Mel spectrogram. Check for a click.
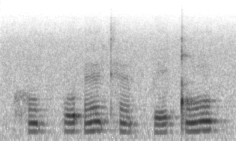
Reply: present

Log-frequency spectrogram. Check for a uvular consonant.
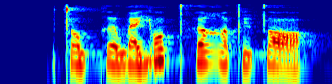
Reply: present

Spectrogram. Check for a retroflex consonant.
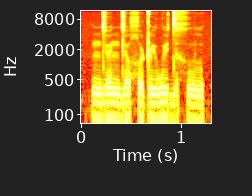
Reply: present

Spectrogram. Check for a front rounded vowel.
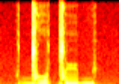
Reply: present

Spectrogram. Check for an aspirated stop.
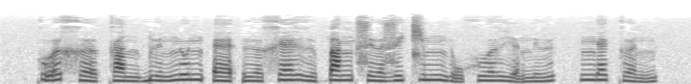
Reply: absent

